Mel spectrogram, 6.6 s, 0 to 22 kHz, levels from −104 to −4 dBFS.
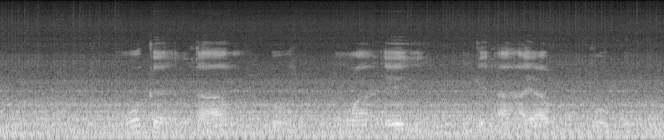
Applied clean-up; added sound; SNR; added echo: none; Engine / Boat, Water vehicle; -3 dB; none.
